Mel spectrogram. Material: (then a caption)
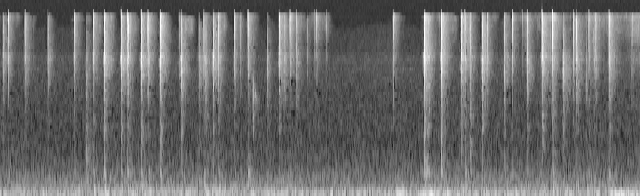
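Ceramic. Long painted fingernails tap fast in a drumming pattern on old glazed white ceramic subway tiles on a wall, a solid surface. Rapid, sharp, bright clicks with almost no ring come in quick bursts, pause briefly, then resume in another fast flurry.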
